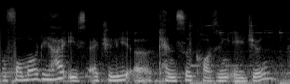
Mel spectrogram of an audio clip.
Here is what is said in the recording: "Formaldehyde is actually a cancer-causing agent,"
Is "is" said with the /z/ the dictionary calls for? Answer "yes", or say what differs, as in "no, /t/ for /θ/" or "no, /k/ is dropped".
no, /s/ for /z/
